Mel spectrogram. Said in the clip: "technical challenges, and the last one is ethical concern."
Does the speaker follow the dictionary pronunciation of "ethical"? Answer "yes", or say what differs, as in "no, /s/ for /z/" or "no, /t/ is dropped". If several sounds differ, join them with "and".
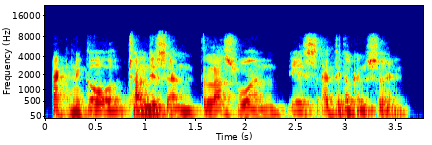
no, /t/ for /θ/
